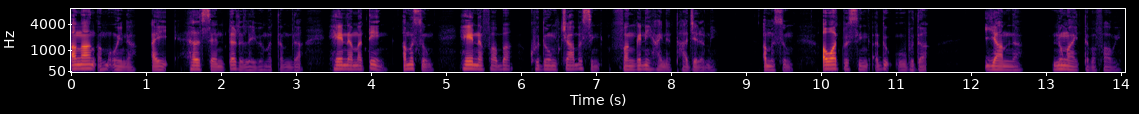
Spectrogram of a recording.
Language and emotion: Manipuri, sad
